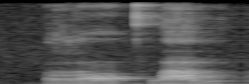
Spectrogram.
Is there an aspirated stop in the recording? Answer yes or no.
yes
